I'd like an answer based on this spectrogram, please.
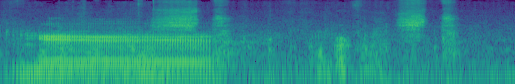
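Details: A buffalo bull hunted by four male lions lets out a short, tonal bellow lasting just over a second, followed by scattered knocks and rustling as the rest of the buffalo herd approaches.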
